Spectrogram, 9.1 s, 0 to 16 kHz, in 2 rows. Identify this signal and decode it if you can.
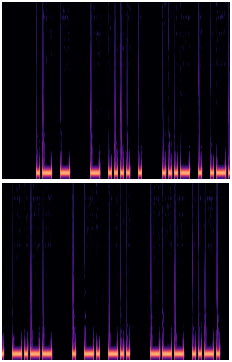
Morse code, heard as a keyed tone, about 21 wpm, 700 Hz. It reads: AT THE VERY END OF
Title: Sets of 6 Words - 20wpm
